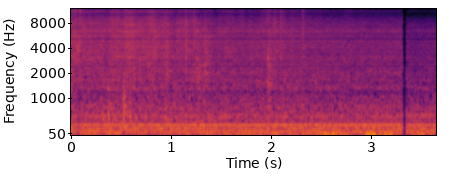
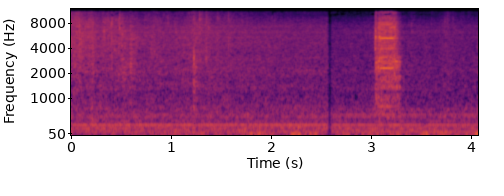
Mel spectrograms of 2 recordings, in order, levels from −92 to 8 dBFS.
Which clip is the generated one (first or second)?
first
